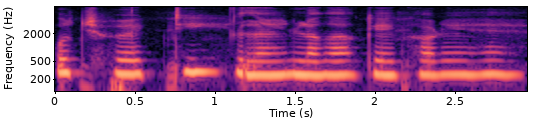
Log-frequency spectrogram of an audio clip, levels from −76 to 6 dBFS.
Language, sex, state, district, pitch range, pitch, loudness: Hindi, female, Jharkhand, Palamu, 250-265 Hz, 255 Hz, -15 LUFS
